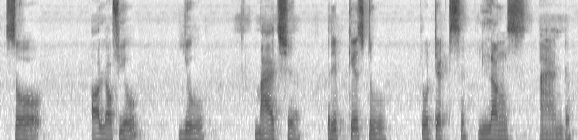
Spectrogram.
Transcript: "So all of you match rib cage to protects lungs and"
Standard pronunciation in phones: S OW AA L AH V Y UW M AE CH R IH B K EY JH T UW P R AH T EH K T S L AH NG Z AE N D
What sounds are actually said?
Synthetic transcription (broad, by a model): S OW AA L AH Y Y UW M AE CH R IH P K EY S T UW P R AH T EH K T S L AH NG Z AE N D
